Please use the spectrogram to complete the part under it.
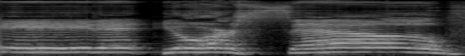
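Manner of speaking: loud, rough, scratchy growl. Reading a story, Leah answers her shouting parents in a deep, scratchy growl. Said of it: "growled Leah in that deep, scratchy voice".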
